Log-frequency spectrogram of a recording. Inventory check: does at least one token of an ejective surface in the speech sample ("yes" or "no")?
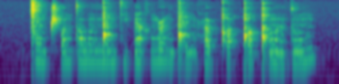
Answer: yes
